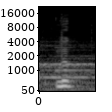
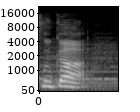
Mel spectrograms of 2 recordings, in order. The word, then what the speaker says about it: Luca: water and touched Luke Luke his name's Luca excuse you he's dying and you got his name wrong his name's not Luke it's Luca his forehead with a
